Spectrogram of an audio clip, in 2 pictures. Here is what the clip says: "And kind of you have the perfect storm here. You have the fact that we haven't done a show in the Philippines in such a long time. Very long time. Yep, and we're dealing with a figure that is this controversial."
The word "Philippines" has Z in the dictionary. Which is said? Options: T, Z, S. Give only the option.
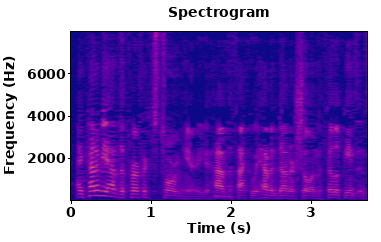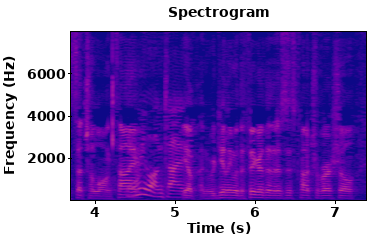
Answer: Z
